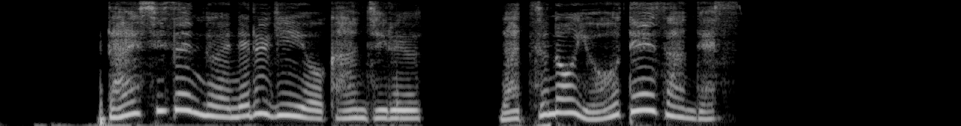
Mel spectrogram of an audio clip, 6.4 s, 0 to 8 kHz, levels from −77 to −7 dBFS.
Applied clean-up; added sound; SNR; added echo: neural mask model Resemble Enhance denoiser.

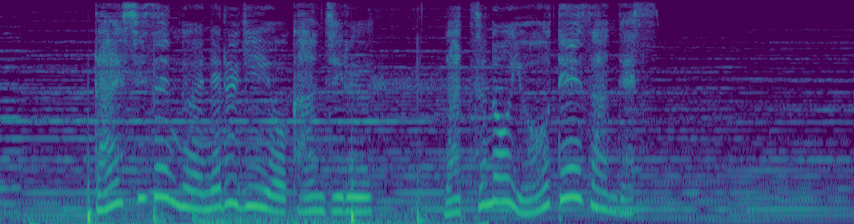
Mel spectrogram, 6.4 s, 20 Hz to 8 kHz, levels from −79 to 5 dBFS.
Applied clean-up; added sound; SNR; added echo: none; Raindrop / Drip; 5 dB; none.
